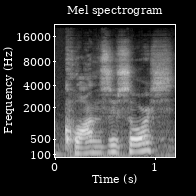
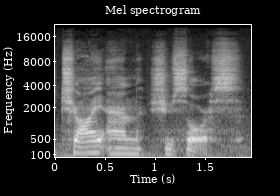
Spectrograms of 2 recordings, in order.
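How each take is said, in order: First: The name begins with a 'kw' sound. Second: The name begins with a 'ch' sound. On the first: The speaker calls it wrong. "I may have mispronounced it in the past, thinking it was" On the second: The speaker calls it right. "It's not, it is"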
